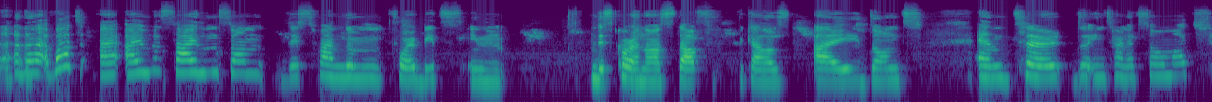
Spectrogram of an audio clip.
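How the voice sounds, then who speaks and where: High-pitched woman with a Turkish accent, very slow pace, long, frequent pauses, and a dry, close sound with no echo. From Turkey. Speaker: fan caller. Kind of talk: casual chat. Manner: halting.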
